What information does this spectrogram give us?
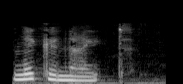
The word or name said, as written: micanite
